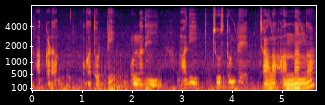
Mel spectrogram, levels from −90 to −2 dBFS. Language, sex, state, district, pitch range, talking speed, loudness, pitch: Telugu, male, Andhra Pradesh, Sri Satya Sai, 95-120 Hz, 85 wpm, -19 LUFS, 105 Hz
